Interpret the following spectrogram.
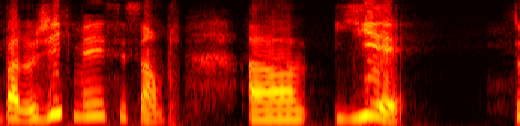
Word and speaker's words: е: Il se prononce comme yé quand elle est accentuée.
